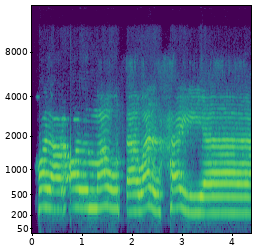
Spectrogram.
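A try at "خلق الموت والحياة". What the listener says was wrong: Jangan wal hayah, jangan ada tasid. Wal hayah, enggak ada tasid. Khalaqal mauta wal hayah.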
